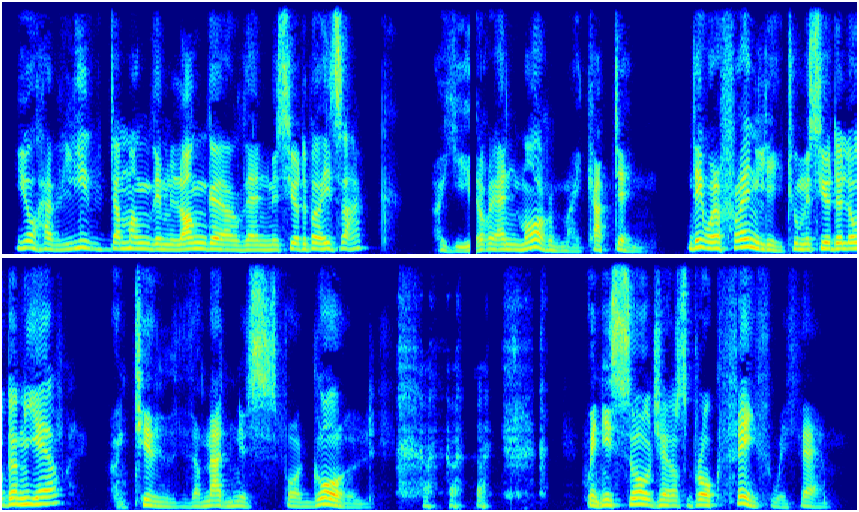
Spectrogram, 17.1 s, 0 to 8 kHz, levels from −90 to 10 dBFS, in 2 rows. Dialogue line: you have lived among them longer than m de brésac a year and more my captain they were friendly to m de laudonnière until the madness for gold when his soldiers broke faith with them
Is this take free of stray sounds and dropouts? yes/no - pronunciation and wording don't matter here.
no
